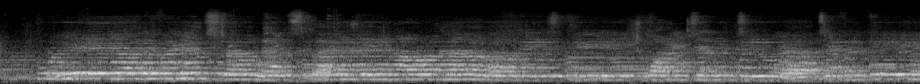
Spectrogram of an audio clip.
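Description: A group of people singing a hymn together in slow, held notes.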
